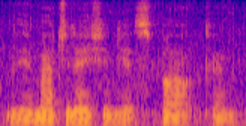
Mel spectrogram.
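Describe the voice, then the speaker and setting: A man giving relaxed, unhurried, musing ASMR-style gameplay commentary, chatting to his viewers. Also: low-pitched, a little hiss or hum. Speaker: host of a cozy fishing game channel.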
